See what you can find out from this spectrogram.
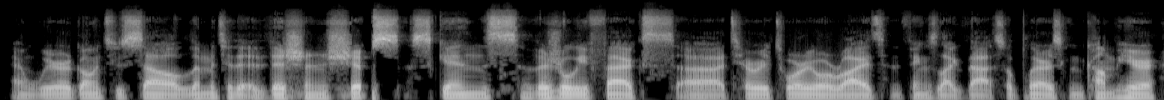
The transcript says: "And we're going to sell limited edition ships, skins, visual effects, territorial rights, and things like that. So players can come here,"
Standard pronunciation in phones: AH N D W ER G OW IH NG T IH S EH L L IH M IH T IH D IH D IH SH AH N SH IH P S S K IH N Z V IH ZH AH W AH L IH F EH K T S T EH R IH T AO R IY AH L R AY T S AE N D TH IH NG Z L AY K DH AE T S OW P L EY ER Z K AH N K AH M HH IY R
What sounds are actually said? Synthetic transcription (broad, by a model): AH N W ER G OW IH NG T IH S EH L L IH M IH T IH D IH D IH SH AH N SH IH P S S K IH N Z V IH ZH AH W L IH F EH K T S T EH R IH T AO R IY L R AY T S N TH IH NG Z L AY K DH AE T S OW P L EY ER Z K N K AH M HH IY R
